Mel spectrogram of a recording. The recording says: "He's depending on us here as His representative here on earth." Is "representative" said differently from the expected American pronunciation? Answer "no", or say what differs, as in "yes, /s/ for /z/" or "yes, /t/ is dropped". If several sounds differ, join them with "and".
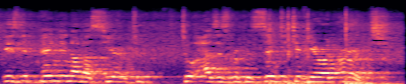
no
